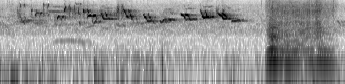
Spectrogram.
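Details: Large garden bumblebee (ruderal bumblebee) on red clover in an insect-friendly garden; about four seconds of high twittering birdsong, then a loud, low droning buzz with rich overtones lasting just over a second.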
